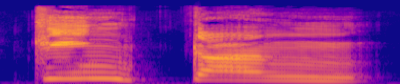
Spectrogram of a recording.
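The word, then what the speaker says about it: 金柑: 치면서 거의 빠가야로 귤 낑깡 야마데스이 귤 대가리야 낑깡도 여러분 일본어에요 금강이라는 것을 일본식 발음하면 낑깡 이에요 그러니까 귤 대가리야 귤 대가리야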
